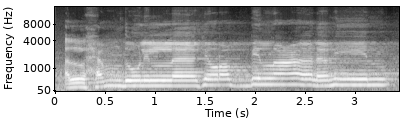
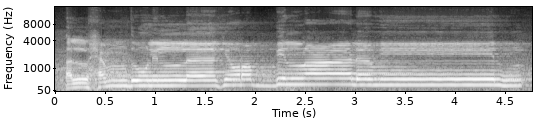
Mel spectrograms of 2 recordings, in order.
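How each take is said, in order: First: It is recited at a quicker pace. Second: It is recited at a slow pace. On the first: "agak sedikit dicepatkan" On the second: "Yang tartil"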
